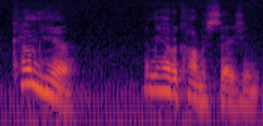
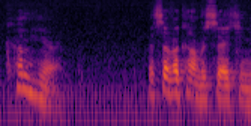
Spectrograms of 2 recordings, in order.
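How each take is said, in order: First: Soft, ominous summons; a hint of a quietly menacing pope; mock stern pope. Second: Softer, ominous invitation; lightly voiced dreaded parent; mock ominous summons. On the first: Teacher voices pope calling a critic in, soft and ominous. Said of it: "sometimes the Pope's like". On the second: Teacher voices a parent calling a kid in, softly ominous. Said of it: "anybody in your life that said".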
